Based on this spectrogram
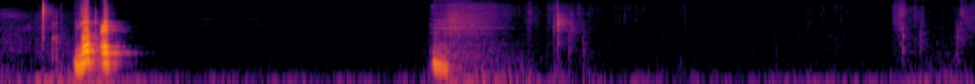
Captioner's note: tibetan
